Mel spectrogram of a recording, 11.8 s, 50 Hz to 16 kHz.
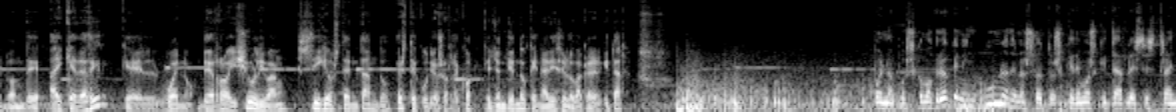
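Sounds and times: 
speech: 0:00.1 - 0:07.1, 0:08.8 - 0:11.7
thunder from a strong approaching storm: 0:06.8 - 0:11.7.

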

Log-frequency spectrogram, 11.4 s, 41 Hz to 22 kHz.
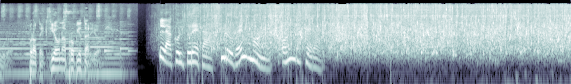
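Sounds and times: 
speech: 0:00.6 - 0:02.4, 0:03.2 - 0:06.6
river stream flowing with splashing and burbling: 0:03.0 - 0:11.4.

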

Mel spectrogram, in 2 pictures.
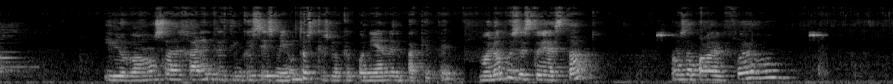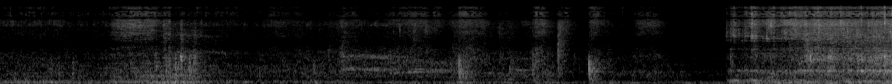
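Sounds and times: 
speech: 0:01.1 - 0:06.1, 0:06.7 - 0:08.0
cold running water pouring over cooked pasta in a colander: 0:08.3 - 0:12.1, 0:16.2 - 0:17.8.

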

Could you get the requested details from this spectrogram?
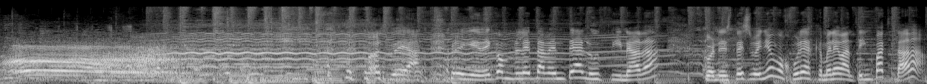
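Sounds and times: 
person making a drawn-out straining grunt of weightlifting effort: 0:00.0 - 0:04.7
laughter: 0:00.9 - 0:07.3
speech: 0:03.8 - 0:09.2.

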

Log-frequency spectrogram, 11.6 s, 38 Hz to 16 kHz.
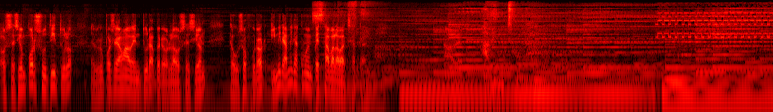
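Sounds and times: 
speech: 0:00.0 - 0:05.9
sustained low musical notes: 0:04.0 - 0:11.6
telephone ringing with an electronic warbling tone: 0:07.4 - 0:11.6.

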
